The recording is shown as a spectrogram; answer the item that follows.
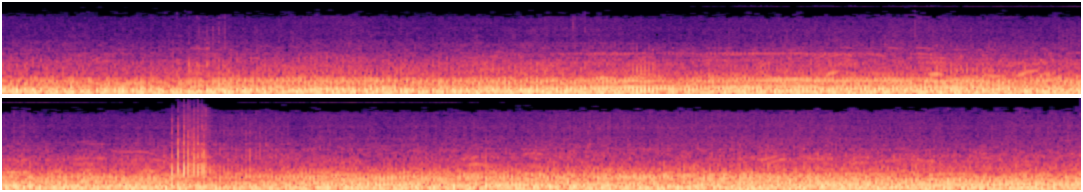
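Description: Several motorcycle engines running and revving together as a big pack of street bikes rides and bunches up at low speed. A single short, sharp pop stands out about six seconds in.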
